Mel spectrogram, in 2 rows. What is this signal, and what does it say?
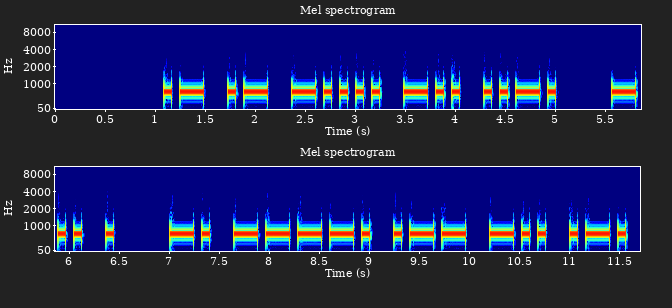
Morse code, heard as a keyed tone, about 15 wpm, 700 Hz. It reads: AA6DF DE N9WDR
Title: USA Callsign DE Callsign - 5 Characters - 15wpm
